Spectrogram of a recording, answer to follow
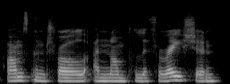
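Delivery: ordinary delivery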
